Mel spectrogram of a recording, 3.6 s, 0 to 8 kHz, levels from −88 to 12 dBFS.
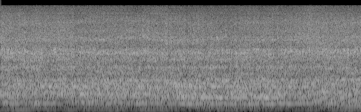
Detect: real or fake fake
